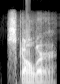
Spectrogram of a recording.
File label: "sculler", American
